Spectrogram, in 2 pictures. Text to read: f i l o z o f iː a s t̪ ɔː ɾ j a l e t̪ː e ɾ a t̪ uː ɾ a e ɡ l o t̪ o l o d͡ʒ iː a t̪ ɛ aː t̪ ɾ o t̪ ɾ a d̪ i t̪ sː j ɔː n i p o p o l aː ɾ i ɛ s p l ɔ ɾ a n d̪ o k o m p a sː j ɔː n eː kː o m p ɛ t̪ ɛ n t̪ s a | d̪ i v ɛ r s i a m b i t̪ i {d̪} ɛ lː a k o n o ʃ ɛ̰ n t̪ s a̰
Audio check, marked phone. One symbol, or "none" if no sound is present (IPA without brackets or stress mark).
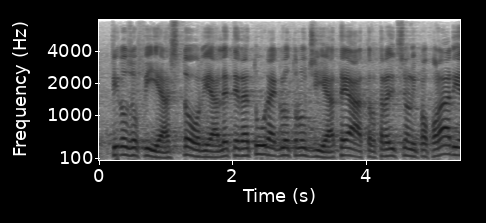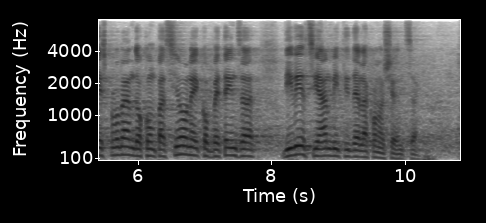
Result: d̪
